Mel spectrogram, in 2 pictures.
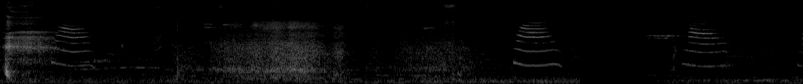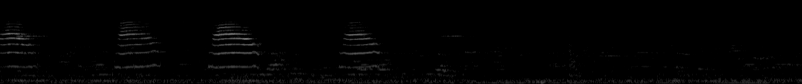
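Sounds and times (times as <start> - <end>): kitten meowing: 5.2 - 5.6.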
